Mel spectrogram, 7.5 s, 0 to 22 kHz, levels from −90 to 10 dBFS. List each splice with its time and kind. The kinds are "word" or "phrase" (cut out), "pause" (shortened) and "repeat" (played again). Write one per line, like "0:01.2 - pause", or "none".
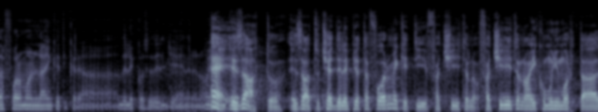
none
